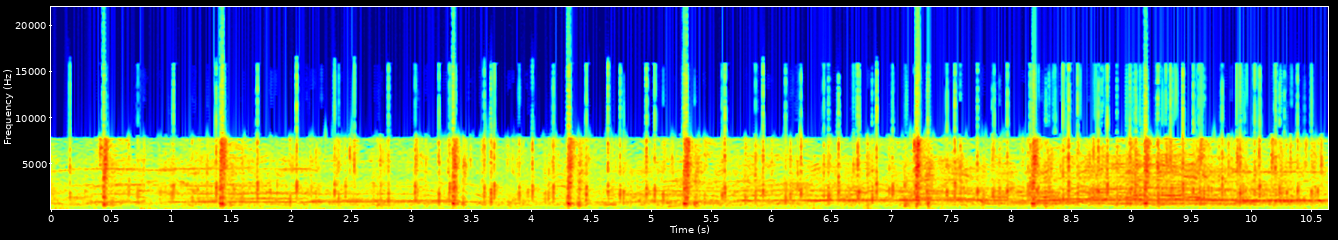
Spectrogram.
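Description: Crowd cheering and yelling, many voices holding long shouts, with sharp hits about once a second.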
